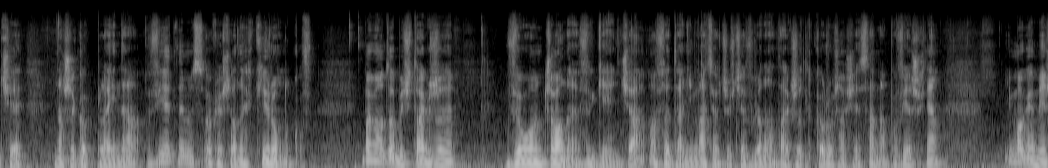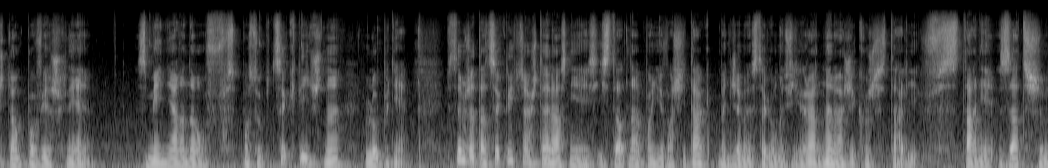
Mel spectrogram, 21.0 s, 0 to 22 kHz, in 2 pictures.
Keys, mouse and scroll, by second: 1.4-3.2 middle drag, 3.4 click, 4.8 middle click, 5.3-8.4 middle drag, 7.0 alt+a, 8.2 Escape, 9.7 middle click, 11.8-15.2 drag, 14.9 middle click, 15.2-19.0 middle drag.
